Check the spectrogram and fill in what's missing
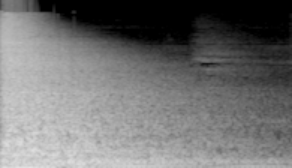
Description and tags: A door slam in a parking garage stairwell. Percussion sample, a snare perhaps?
city, noise, field-recording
